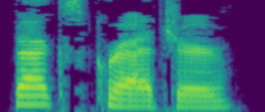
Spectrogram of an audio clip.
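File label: "backscratcher", British English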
